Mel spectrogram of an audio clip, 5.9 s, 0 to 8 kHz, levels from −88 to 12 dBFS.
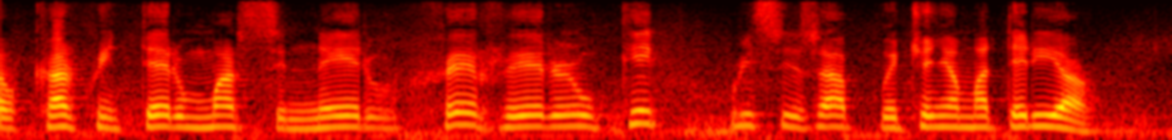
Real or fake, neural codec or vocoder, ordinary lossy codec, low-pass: fake; codec, 16 kHz, 2 kbps, X-Codec, HuBERT features, trained on LibriSpeech; none; none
